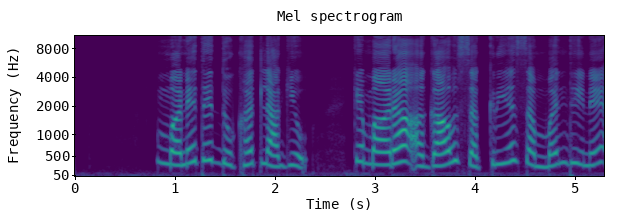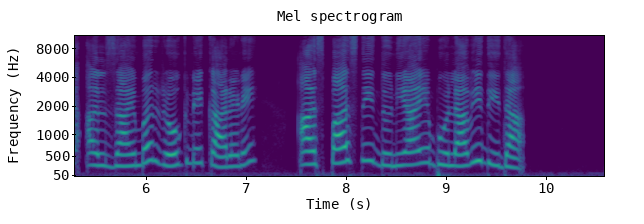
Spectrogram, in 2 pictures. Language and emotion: Gujarati, sad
